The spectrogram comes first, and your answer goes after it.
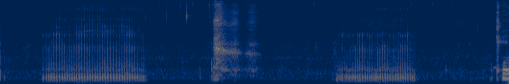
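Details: Seven-month-old female bulldog puppy sleeping in the middle of a bed, a loud snorer: two long, harsh snores over a second each, with a woman speaking briefly between them.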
